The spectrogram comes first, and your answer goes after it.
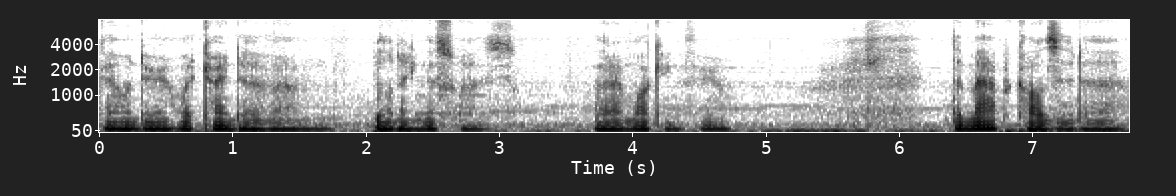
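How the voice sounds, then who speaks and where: Soft-spoken and relaxed, a man talks at a very slow pace in a very deep, low pitch with monotone, flat intonation. Noticeable background noise runs underneath. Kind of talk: soft-spoken ASMR gaming commentary. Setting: gameplay recording with game audio. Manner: soft-spoken, relaxed.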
